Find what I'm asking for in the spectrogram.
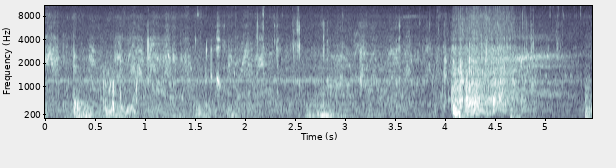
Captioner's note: fish splashing; rod whipping; reel cranking; fish splashing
